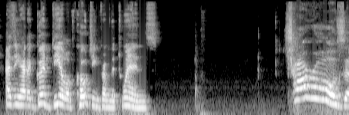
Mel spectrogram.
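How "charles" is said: high sharp scream of a name. A narrator's reading. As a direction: scream his name in alarm. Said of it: "Meg screamed".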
